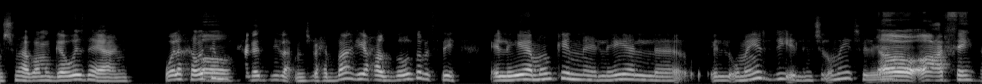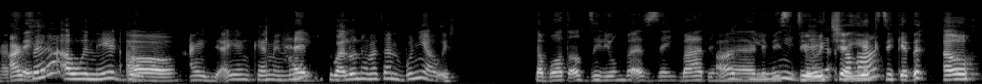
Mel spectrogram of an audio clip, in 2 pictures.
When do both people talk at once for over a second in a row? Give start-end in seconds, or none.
17.0-18.6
